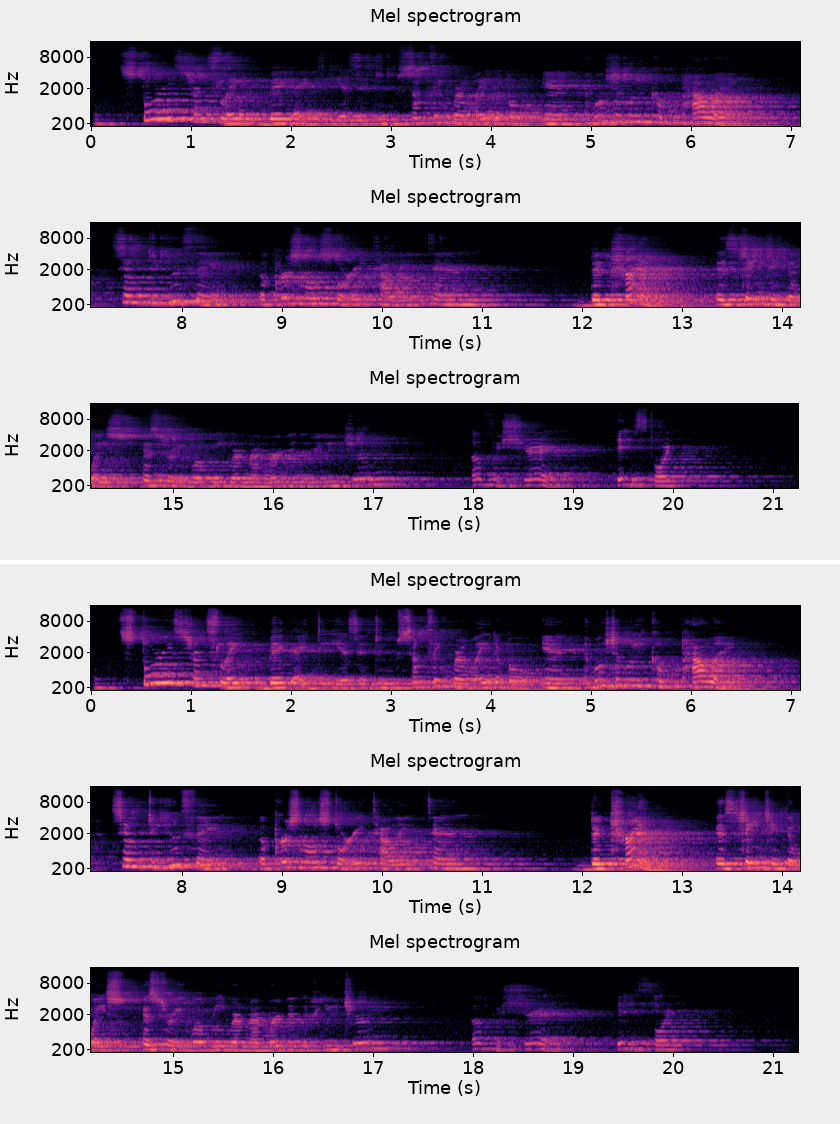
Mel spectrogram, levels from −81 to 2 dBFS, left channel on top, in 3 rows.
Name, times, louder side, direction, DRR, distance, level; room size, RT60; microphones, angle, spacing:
voice 1, 0.0-6.5 7.3-8.5 8.8-11.0 11.9-12.9 13.3-17.0, right 2 dB, 85° right, 5 dB, 5.1 m, -27 dB
voice 2, 18.0-18.9 19.4-20.0, left 2 dB, 60° left, 4 dB, 4.7 m, -35 dB
28.5 x 23.0 x 9.0 m, 2.2 s
head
